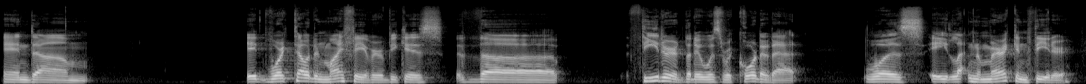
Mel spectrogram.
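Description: A man's voice: mid-range voice, slow pace. Man with a Venezuelan Spanish accent. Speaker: podcast co-host. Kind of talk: casual chat. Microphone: remote call.

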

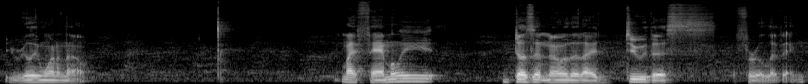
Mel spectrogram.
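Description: An actor playing an insecure, self-deprecating comedian in a naturalistic audio drama, halting, confessional and profane. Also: male voice, fairly low pitch, a little mellow. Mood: sheepish, confessing. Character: insecure, self-deprecating Indian-American stand-up comedian, torn by shame.

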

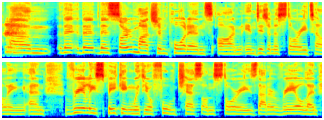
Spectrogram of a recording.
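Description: A woman's voice: mid-range voice, fairly even intonation, measured pace, hardly any pauses. A woman from Tonga hosting an interview, talking in a friendly, upbeat, casual way.

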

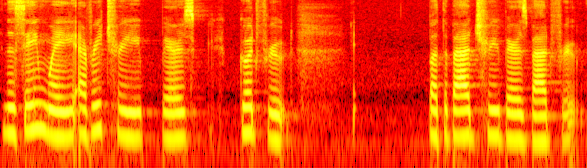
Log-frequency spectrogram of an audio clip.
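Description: Mid-pitched woman reading scripture. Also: steady tone, measured pace, darkish tone. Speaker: volunteer scripture reader.

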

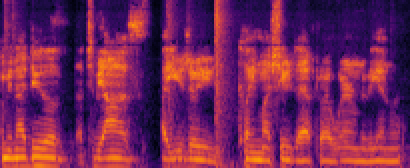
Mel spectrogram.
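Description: A man's voice: low voice, steady tone, fast, fairly bright tone, slight background noise, poor audio. A man speaking casually as a podcast guest, a pro player answering questions in an interview chat.

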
